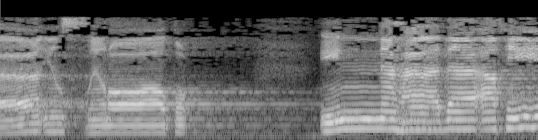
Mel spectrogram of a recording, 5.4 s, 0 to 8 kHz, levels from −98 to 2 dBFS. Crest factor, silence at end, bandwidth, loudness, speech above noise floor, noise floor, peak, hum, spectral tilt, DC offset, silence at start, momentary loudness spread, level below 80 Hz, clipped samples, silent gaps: 16 dB; 0 s; 5.8 kHz; -17 LUFS; 27 dB; -44 dBFS; -4 dBFS; none; -8.5 dB/octave; under 0.1%; 0 s; 10 LU; -56 dBFS; under 0.1%; none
